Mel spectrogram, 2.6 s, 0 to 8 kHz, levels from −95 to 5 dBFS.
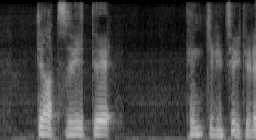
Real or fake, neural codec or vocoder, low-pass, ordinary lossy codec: fake; codec, 16 kHz in and 24 kHz out, 0.6 kbps, FireRedTTS-2 codec; 7.2 kHz; none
